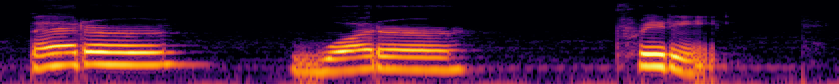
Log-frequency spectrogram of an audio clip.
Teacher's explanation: кончик языка как будто бы отталкивается от верхних десен и делает это очень-очень быстро и в итоге получается такой достаточно звонкий и быстрый звук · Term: flap T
